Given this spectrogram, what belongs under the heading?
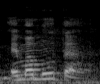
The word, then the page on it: mamuta: Ansus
